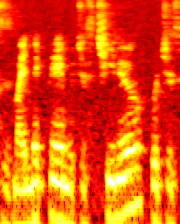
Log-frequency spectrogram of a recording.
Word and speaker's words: Cheenu: know you and next we're going to meet chinu who i met i guess about a year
